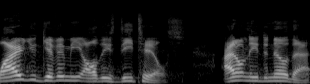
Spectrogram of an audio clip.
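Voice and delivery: plain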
